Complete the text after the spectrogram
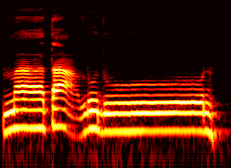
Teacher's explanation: دال کو ایک الف کی مقدار کھینچ کر پڑھیں گے کیونکہ یہ واو مدہ ہے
